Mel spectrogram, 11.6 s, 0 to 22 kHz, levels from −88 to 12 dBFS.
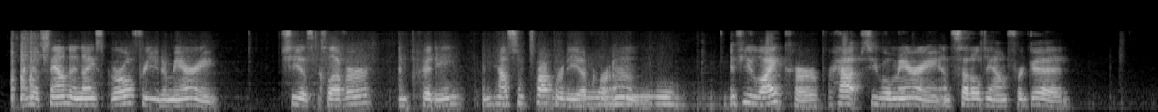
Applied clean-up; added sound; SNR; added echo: neural mask model RNNoise.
